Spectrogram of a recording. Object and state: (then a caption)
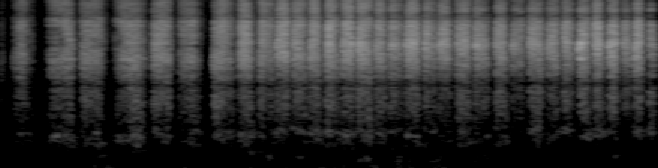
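Marker colouring on paper. The felt nib of a plastic alcohol marker is rubbed in rapid back-and-forth strokes over a thin, flat sheet of printed paper on a table while colouring a mandala. It makes a bright, dry scratchy hiss in short, separate swipes, a few slower ones at first and then a steady quicker rhythm, with almost no low end.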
